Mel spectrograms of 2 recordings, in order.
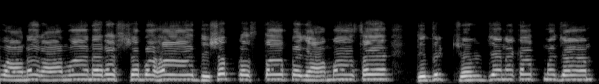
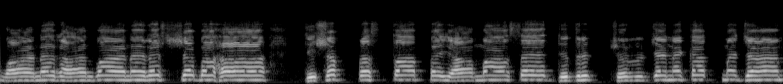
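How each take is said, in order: First: The verse is recited very fast and hurriedly. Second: The verse is recited at a moderately faster pace. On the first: "இப்படி வேகமா அவசர அவசரமா சொல்ற மாதிரியும் சொல்லக்கூடாது" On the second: "இப்படி கொஞ்சம் ஸ்பீடை கூட்டி நம்ம சொல்லலாம்"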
